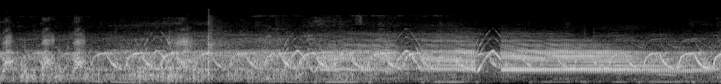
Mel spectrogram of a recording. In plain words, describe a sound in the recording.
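Sirens wail rapidly up and down close by.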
